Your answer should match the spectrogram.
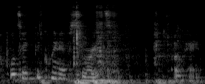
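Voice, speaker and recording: A young woman with a slightly hoarse, sore throat giving a chatty tarot reading to her viewers, friendly and soft-spoken, sometimes dropping to a whisper. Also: a little high, lively intonation, normal speed, heavy background noise. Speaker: tarot reader and channel host. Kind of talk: chatty pick-a-card tarot reading to camera.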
